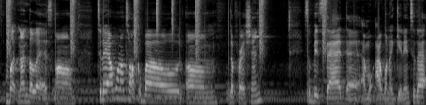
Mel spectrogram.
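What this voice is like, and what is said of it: Voice sounds a little off. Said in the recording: “my voice sounds a little funny”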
